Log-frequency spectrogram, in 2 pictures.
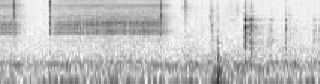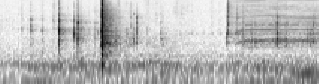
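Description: Faint clicks and taps of hard plastic toy-airplane parts being handled and pressed together, with a cluster of sharper clicks a little past halfway as the fuselage snaps onto its base.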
